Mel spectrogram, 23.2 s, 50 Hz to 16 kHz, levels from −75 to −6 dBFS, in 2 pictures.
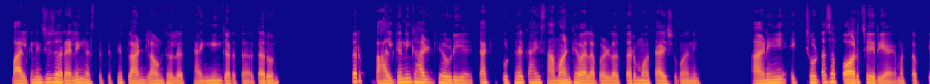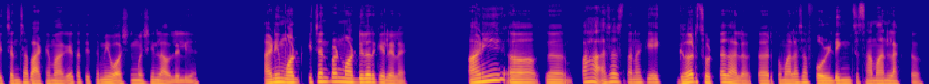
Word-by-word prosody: बाल्कनीची 125 +7 +1
जी 155 -2 +4
railing 125 +5 +1
असते 110 -2 -6
तिथे 120 +4 -6
plant 120 0 0
लावून 115 +1 0
ठेवलेत 110 0 -1
हँगिंग 105 +4 -1
करता 95 -4 -4
करून. 105 +5 +1 0.9
तर 180 +3 +2 0.2
बाल्कनी 115 +7 +1
घाट 145 -3 +2
ठेवली 125 -3 +2
आहे 115 +1 -5
ताकी 125 +1 -3
कुठे 135 +2 0
काही 130 0 0
सामान 115 -1 +1
ठेवायला 115 -3 +2
पडलं 110 -1 -1
तर 115 0 +1
मग 115 0 +1
त्या 105 - 0
हिशोबाने. 95 -2 -3 0.7
आणि 125 +4 +2
एक - - -6
छोटासा 145 +4 +1
पॉर्च 125 +2 +4
एरिया 105 -8 +2
आहे 85 - -6
मतलब 95 0 -6
किचनच्या 115 +5 -3
पाठीमागे 110 -1 -1
तर 135 - -4
तिथे 125 +1 -6
मी 130 +1 +1
वॉशिंग 115 +1 0
मशीन 125 +3 -2
लावलेली 85 -7 -2
आहे - - -7 0.9
आणि 150 +5 +6
मॉड 145 -2 +6
किचन 175 +3 +2
पण 180 0 +2
मॉड्युलर 155 -1 +4
केलेलं 110 -8 0
आहे 90 - -7 0.9
आणि 205 +10 +5
अ, - - +2
अ, 135 -1 +2 0.2
पहा 165 +1 +2
असं 170 +6 +1
असतं 145 -4 -4
ना, 140 - -1
की 145 +2 -6
एक 140 - -3 0.2
घर 155 +6 +5
छोटं 140 +3 +1
झालं, 105 -9 +1
तर 115 +1 0
तुम्हाला 120 0 0
असं 135 +1 0
फोल्डिंगचं 115 +3 +1
सामान 110 -2 -1
लागतं, 100 -4 -4
120 Hz, 175 wpm, -24 LUFS, 110-135 Hz, 0.9 s, आणि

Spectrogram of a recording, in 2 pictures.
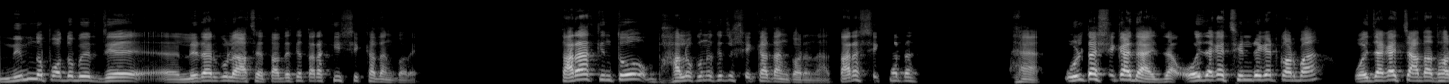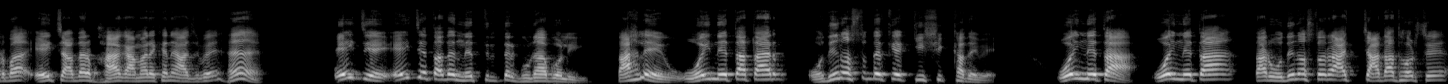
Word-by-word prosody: নিম্ন 230 +7 -3 0.2
পদবীর 190 -1 0
যে 165 +1 +2 0.2
অ্যা - - -11 0.2
লিডারগুলো 175 +4 0
আছে - - -6
তাদেরকে 155 +5 -5
তারা 165 0 -3
কি 190 - -11
শিক্ষা - - -8
দান - - -8
করে? - - -15 1.5
তারা 225 - +7 0.2
কিন্তু 220 - 0 0.4
ভালো 160 +4 -1
কোন 195 +2 -8
কিছু 200 0 -7
শিক্ষা 165 -1 -4
দান 135 -4 -3
করে - - -7
না। - - -18 0.2
তারা - - 0
শিক্ষা 410 +6 -9
দান - - -5 1.0
হ্যাঁ, - - -6 0.3
উল্টা 250 -10 +6
শিখায় 215 -1 +4
দেয় 125 - +4
যে - - -2 0.2
ওই - - +6
জায়গায় 220 +2 +2
সিন্ডিকেট 210 +1 +1
করবা, 195 +1 +2 0.5
ওই 150 - +3
জায়গায় 210 +3 +5
চাঁদা 175 0 +3
ধরবা, 165 +3 0 0.2
এই 400 - +2
চাঁদার 180 +3 +2
ভাগ 165 - +4
আমার 165 +2 -2
এখানে 180 0 -5
আসবে, 145 +4 -5 0.2
হ্যাঁ? - - 0 0.9
এই - - +1
যে, 415 - +3 0.3
এই 470 - +2
যে 285 - 0
তাদের 230 +1 +3
নেতৃত্বের 185 -2 -5
গুণাবলী, 145 -8 -2 0.4
তাহলে 470 - +3 0.5
ওই 220 - +5
নেতা 235 0 +5
তার 230 +1 +5 0.5
অধীনস্থদেরকে 250 - +1 0.2
কি 215 - -7
শিক্ষা 215 - -5
দেবে? 430 - -8 0.8
ওই 475 - +9
নেতা, 475 0 +6 0.5
ওই 245 - +8
নেতা 230 -1 +4 0.5
তার 185 +1 +2
অধীনস্থরা 235 +2 0
আজ 205 - 0 0.2
চাঁদা 195 +4 +2
ধরছে, 195 0 -4
200 Hz, 140 wpm, -22 LUFS, 170-235 Hz, 1.5 s, ওই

